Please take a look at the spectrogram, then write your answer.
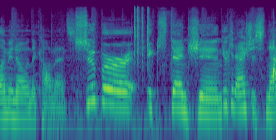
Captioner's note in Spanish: huesos crujiendo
